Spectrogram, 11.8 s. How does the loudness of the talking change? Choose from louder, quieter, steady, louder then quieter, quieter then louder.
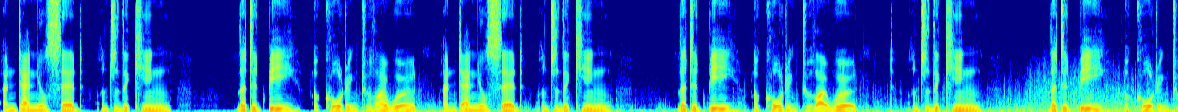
steady.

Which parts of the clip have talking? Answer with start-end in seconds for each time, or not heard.
0.0-11.7.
